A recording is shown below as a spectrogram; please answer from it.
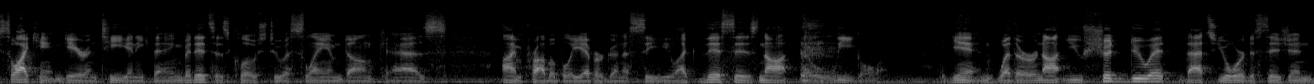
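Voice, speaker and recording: Low-voiced, firm man advising a meeting. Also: a bit bright. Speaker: legal adviser to county commissioners. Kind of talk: formal advice at a public meeting. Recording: clear background room noise.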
